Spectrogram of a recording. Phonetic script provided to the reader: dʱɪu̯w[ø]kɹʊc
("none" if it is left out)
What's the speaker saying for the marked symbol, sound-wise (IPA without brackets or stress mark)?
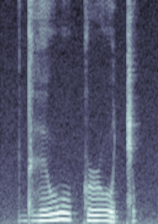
u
